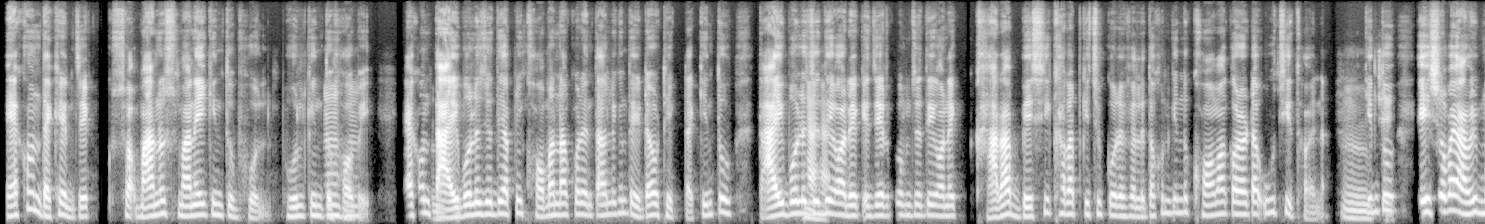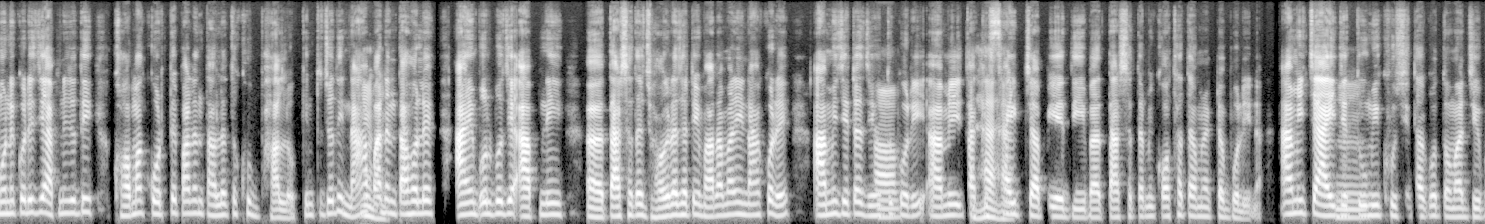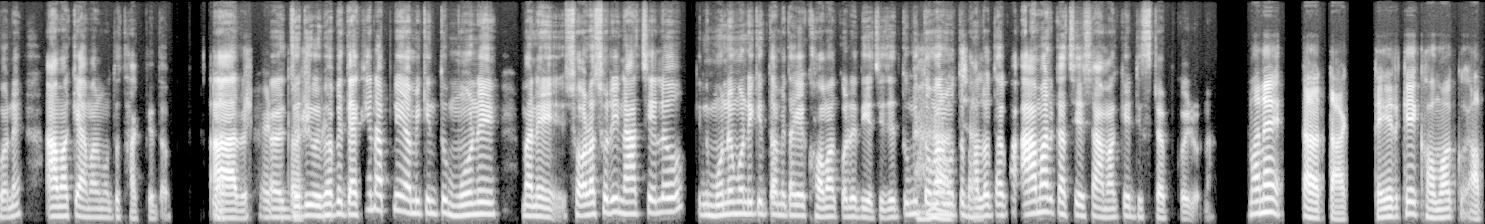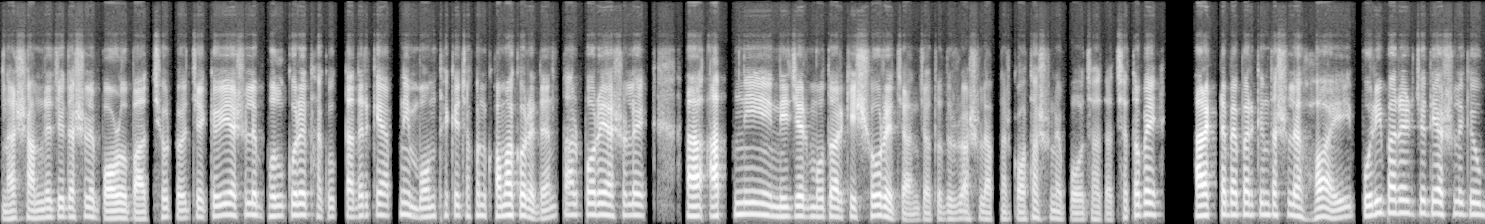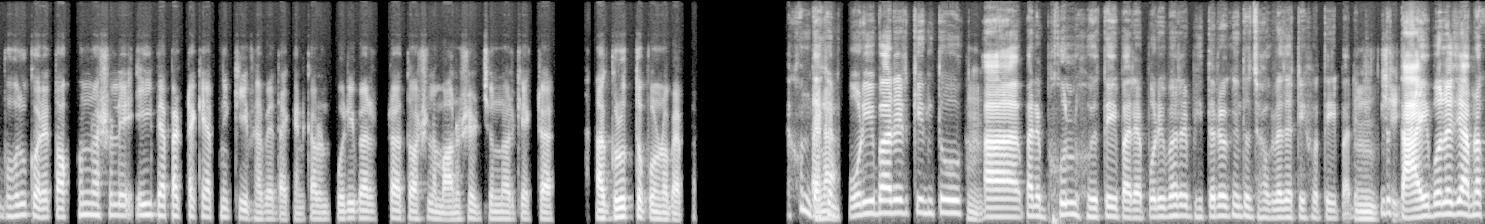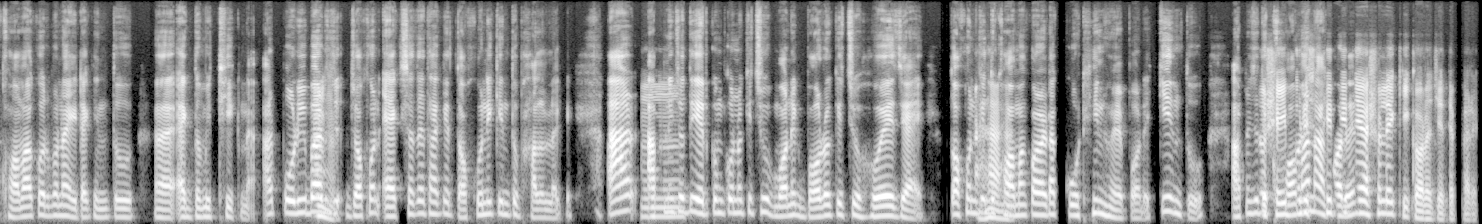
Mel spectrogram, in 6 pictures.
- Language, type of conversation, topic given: Bengali, podcast, আপনি কীভাবে ক্ষমা চান বা কাউকে ক্ষমা করেন?
- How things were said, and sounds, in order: tapping; "চাইলেও" said as "চেলেও"; "কিন্তু" said as "কিনু"; "তাদেরকে" said as "তাকদেরকে"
